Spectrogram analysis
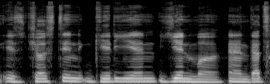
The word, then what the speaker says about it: Njinmah: So Justin's real name is Justin Gideon Yinma, and that's how you pronounce his last name.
